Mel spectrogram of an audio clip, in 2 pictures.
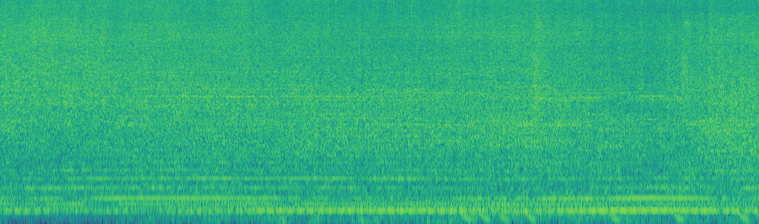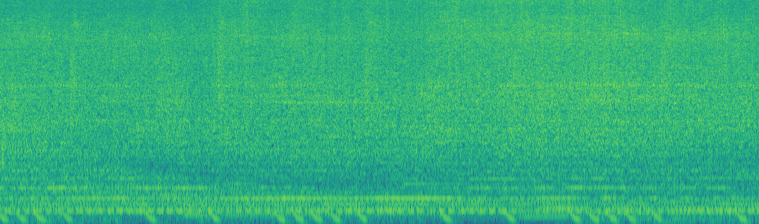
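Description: Gravely zero-turn lawn mower's engine running at a steady pitch while it mows, slightly louder about eight seconds in as it passes nearest.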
